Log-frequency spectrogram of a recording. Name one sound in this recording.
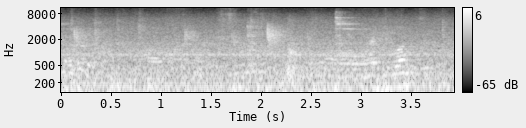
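A ball is set down on the table with a soft knock.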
